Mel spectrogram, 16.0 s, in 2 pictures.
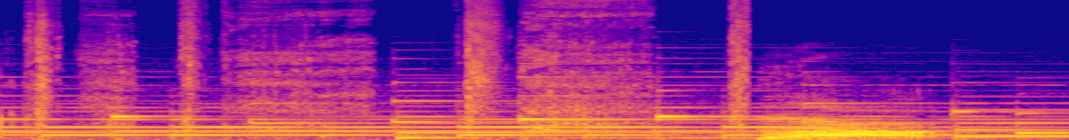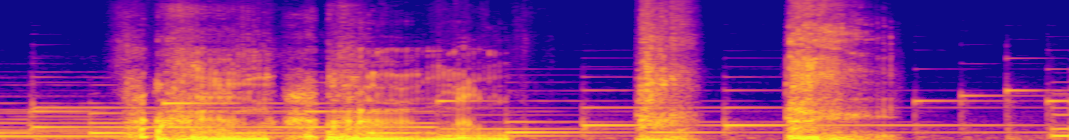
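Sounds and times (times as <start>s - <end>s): lion growling and roaring: 0.0s - 2.8s, 3.5s - 7.3s, 8.9s - 12.0s, 12.8s - 13.3s, 13.9s - 14.8s
piano music: 0.0s - 16.0s.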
